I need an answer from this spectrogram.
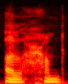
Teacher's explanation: الحمد میں حرف ہا جو ہے، اس کا جو اخراج ہے، آواز کا جو اخراج ہے، یعنی حرف ہا کی آواز ہمارے حلق کے درمیان سے نکل رہی ہے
